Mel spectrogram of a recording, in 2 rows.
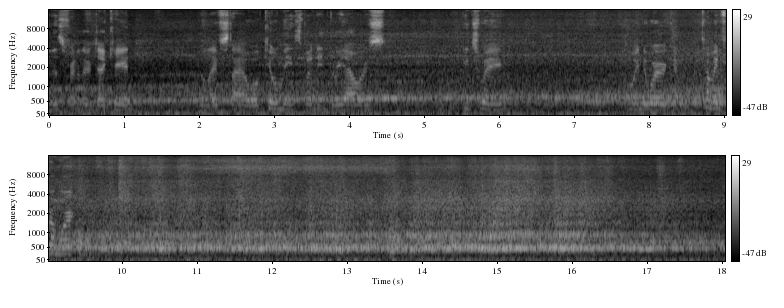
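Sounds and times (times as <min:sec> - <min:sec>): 
rumble inside a moving train carriage: 0:00.0 - 0:18.0
speech: 0:00.1 - 0:01.4, 0:02.0 - 0:04.8, 0:05.5 - 0:06.4, 0:07.8 - 0:09.8.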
